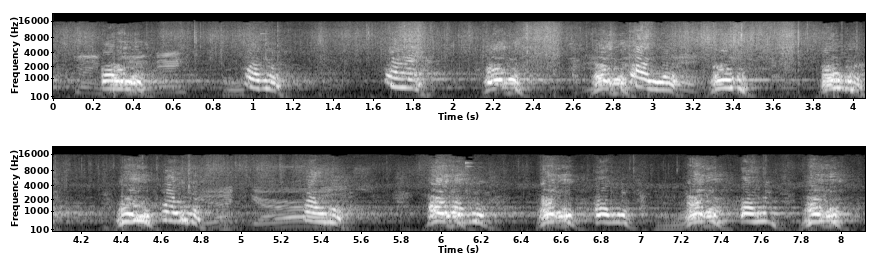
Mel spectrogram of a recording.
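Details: Night raccoon hunt with coonhounds Nite Ch Fit and Nite Ch Cindy, after the second coon. Steady chopped barks with bright harmonics run almost continuously, about two per second, with a few longer rising bawls.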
